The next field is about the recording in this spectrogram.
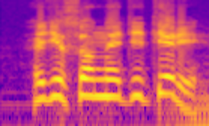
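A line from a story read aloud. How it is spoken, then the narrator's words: Young man scoffing. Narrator (Russian): юноша снова хмыкнул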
